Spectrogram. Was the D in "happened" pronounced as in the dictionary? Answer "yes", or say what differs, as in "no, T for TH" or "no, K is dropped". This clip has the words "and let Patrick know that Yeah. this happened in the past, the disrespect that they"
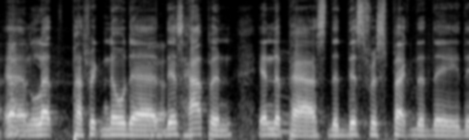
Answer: yes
